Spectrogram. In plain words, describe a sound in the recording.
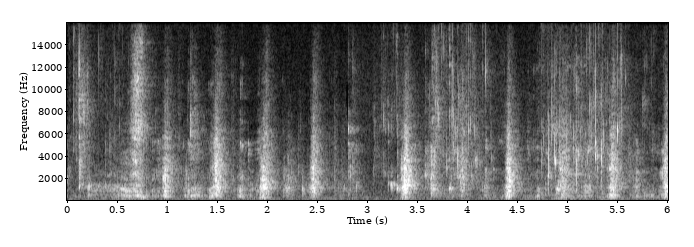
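A young man chews food wetly and noisily close to a microphone.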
